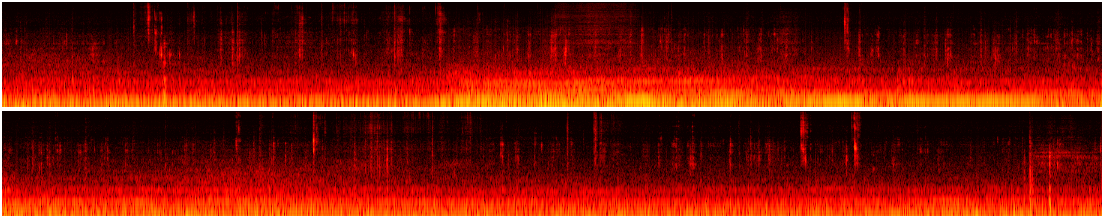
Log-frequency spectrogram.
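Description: Close-up chewing of a toasted sub sandwich with crusty bread: crunching, wet mouth clicks and smacks scattered throughout, over a steady low hum.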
